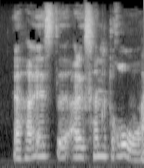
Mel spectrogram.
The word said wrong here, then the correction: Alejandro: Alejandro. Äh, Alejandro. Alejandro Chodorowski.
